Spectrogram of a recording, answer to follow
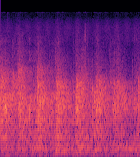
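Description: Audience applause, a short round of clapping that tapers off near the end.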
